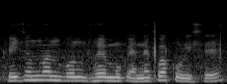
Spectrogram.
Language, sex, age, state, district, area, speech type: Assamese, male, 60+, Assam, Nagaon, rural, spontaneous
